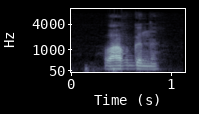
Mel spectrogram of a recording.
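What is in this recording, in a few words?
"лавгыны", Komi-Zyrian, male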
